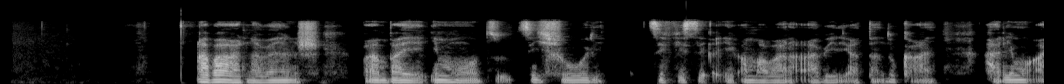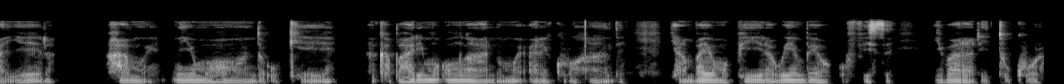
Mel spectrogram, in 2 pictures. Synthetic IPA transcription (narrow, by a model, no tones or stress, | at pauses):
aβaːnaβeːnʃi̥ | βaːmbaje̞ʔim̥huːzṵz̥iʃuɾi | z̥ifise̞amaβaɾa̰aβiɾḭʔataːndukʰaɲe̞ha̰ɾimo̰ʔajḛɾa | hamŋe̞nijomuhoːndo̞̰ʔukʰḛːje | hakʰaβahaɾimoʔumŋaːnumŋe̞̰ʔaɾikʰuɾuhaːndejaːmbajeumupʰiːɾawʔiːmbehoufise̞ | iβaɾaɾitʰukʰuɾa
